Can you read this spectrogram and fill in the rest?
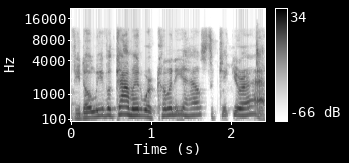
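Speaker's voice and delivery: hyped high-pitched YouTuber parody; Logan Paul. Acted. YouTuber plugging his channel to viewers, mock-hyped. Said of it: "that Logan Paul guy".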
